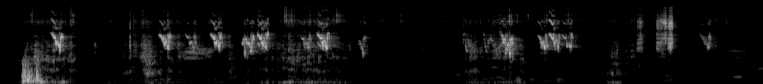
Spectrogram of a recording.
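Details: Budgerigars in an outdoor aviary chirping in short bursts of buzzy, warbled notes, several phrases with brief pauses, opening with a low thump.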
